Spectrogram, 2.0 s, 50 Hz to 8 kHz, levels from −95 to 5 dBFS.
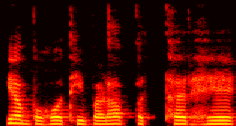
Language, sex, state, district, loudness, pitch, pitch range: Hindi, female, Bihar, Supaul, -28 LUFS, 210 Hz, 210-215 Hz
